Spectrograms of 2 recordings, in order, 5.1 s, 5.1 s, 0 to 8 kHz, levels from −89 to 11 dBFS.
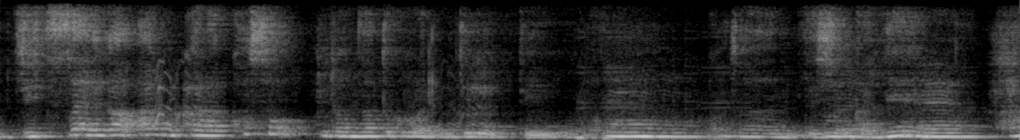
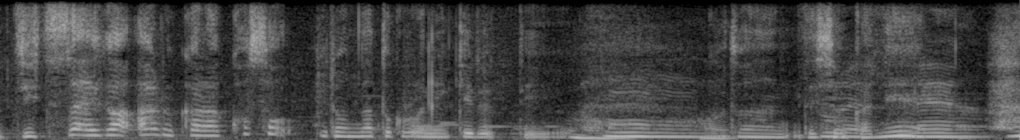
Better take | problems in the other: second | noise reduction (neural separator model SepFormer DNS4)

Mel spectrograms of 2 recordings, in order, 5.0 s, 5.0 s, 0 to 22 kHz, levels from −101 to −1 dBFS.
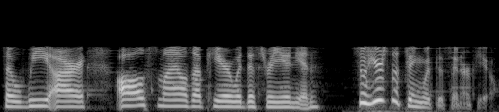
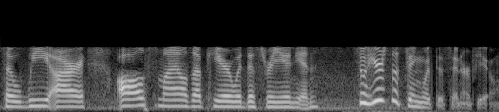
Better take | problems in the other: second | noise reduction (neural mask model DeepFilterNet 3)

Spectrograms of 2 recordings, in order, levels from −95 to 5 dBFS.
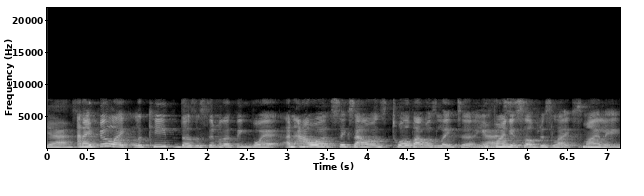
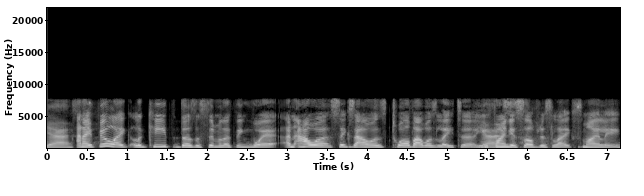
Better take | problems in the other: second | room echo; dies away in 0.5 s

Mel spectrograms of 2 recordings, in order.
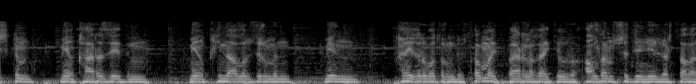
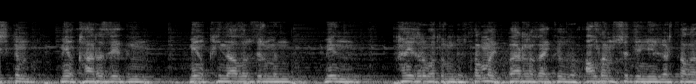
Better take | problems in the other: first | background sound (Bass drum); 18 dB below the speech // room echo; dies away in 1.9 s

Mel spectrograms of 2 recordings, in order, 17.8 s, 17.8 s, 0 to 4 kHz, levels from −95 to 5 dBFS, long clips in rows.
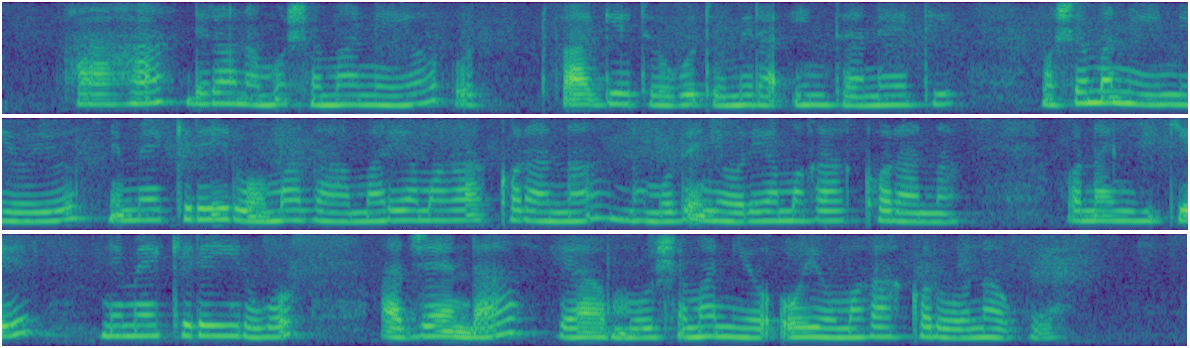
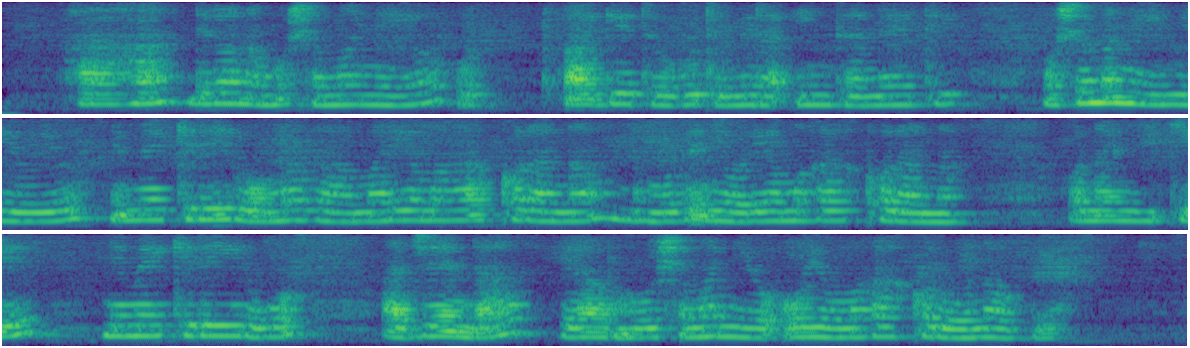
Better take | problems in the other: first | room echo; dies away in 0.2 s

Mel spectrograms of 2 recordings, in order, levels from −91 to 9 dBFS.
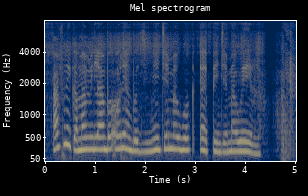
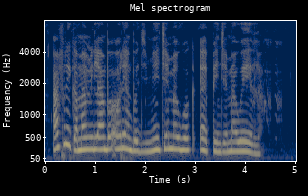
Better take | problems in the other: second | noise reduction (neural mask model RNNoise)

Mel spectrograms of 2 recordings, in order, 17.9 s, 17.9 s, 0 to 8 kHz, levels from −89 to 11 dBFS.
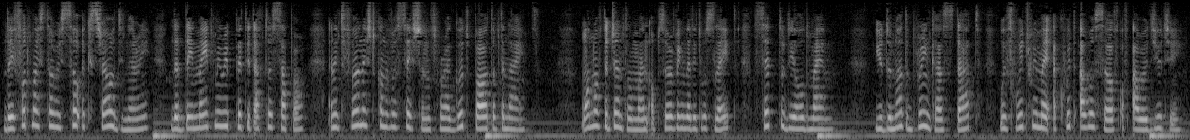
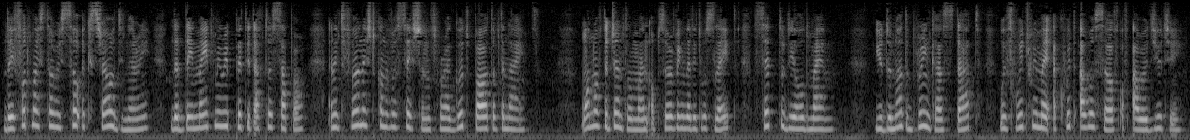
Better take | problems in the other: second | background sound (Bowed string instrument); 13 dB below the speech

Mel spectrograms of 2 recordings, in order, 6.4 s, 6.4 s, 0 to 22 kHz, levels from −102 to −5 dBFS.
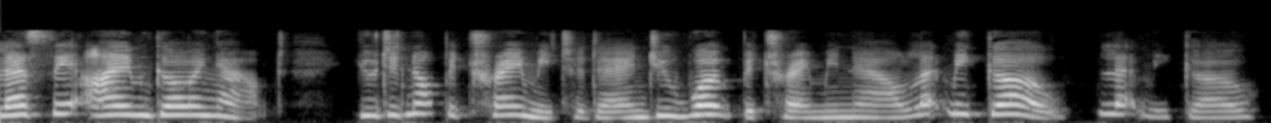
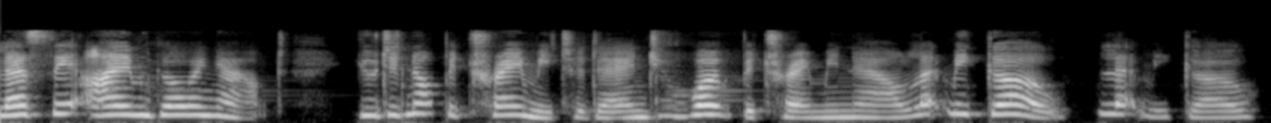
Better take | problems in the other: first | noise reduction (neural mask model DeepFilterNet 3)

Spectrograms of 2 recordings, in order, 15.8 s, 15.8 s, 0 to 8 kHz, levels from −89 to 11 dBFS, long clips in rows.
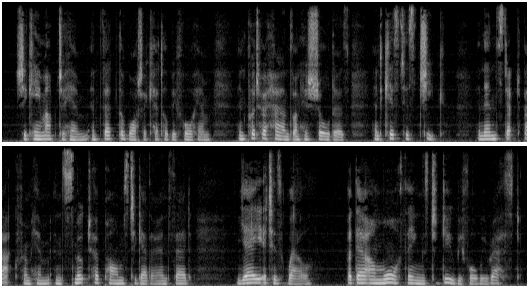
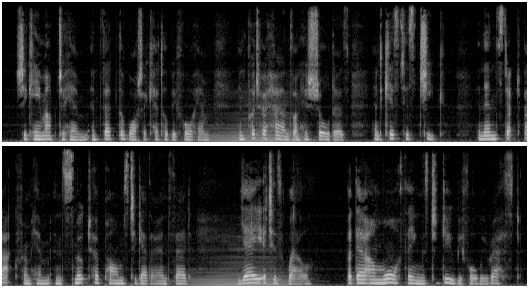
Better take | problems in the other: first | background sound (Bowed string instrument); 16 dB below the speech

